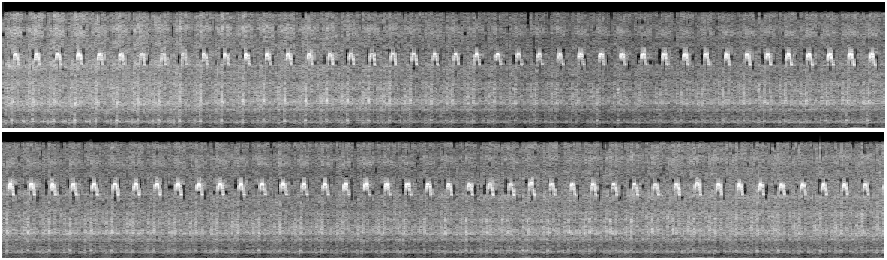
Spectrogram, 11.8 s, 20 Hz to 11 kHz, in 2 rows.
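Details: Alfa Romeo Alfetta GTV 2.0L engine at steady idle with a quick, even light tapping about three to four per second; some knock present, cause unclear.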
